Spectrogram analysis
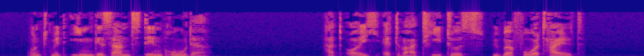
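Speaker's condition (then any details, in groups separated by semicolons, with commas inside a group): No condition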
